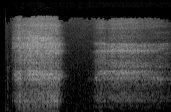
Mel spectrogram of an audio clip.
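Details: Snoring in a person with snoring and sleep apnea.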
